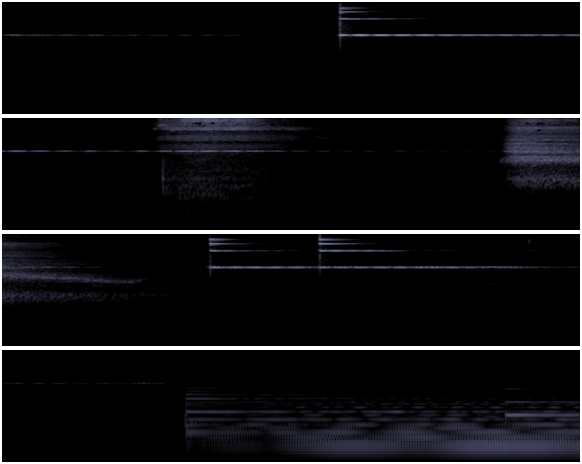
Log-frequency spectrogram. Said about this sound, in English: When you hear the sounds of the chime, gently coming back into this space.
